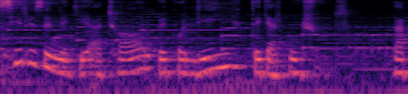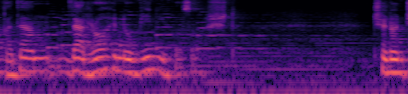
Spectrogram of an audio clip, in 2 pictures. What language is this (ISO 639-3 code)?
fas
